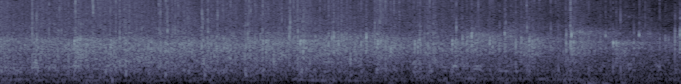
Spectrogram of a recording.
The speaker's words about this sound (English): Yeah, give him a clap.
